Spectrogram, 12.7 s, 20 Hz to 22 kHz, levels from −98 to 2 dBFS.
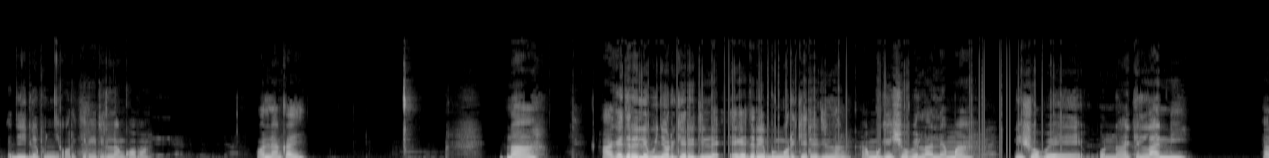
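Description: Interference from nearby equipment or a faulty connection likely injects a train of clicks from 6.22 to 10.61 s, about fifty uneven pops, roughly 12 per second, about 5 dB above the speech.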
